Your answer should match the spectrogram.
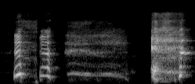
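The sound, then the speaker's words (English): A few harsh coughs: two quick hacks, a strained voiced rasp, then another loud, raspy cough burst. No other sound around them. “I'm quite tired right now. Mostly because of this cough I've got.”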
